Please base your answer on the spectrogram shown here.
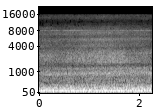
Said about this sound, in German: Die Schweizer Luftwaffe hat mit Helikopter eine Übung gezeigt. Die Soldaten transportieren mit der Hilfe der Super Pumas ein paar Verwundete.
